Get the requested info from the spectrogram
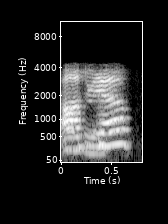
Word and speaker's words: Andrea: It's Andrea, but I've been called all of them, so I don't actually object.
